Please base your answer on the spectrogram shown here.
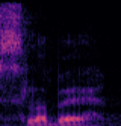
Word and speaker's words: Slabe: So my first name is and my last name is Slab.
